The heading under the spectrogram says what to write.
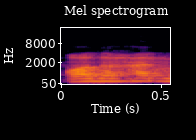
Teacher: دال کے اوپر ہم نے قلقلہ کرنا ہے، اور حا کو ایک الف کی مقدار ایک زبر کے ساتھ وقت کی صورت میں ہم نے لمبا کر کے پڑھنا ہے۔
